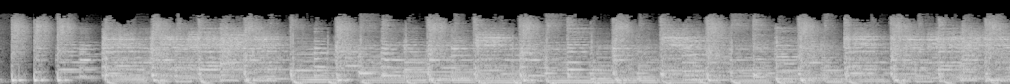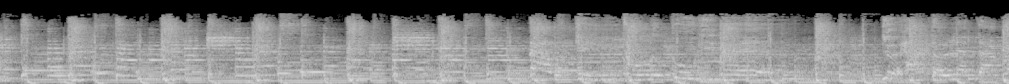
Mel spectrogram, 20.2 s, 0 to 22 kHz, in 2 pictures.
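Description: A loud, full-band rock song plays steadily on the radio station BN Mallorca 106.5, with a driving drum beat, bright guitars and a bass line, continuous with no talking over it.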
